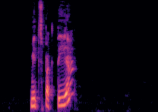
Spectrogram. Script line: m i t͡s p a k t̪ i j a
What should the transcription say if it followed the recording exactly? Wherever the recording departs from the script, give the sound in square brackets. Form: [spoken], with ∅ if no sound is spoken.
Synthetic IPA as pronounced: m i t͡s p a k t̪ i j a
